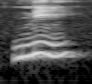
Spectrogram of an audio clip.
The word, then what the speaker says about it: knee: Knee knock. In these words, the K is silent.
